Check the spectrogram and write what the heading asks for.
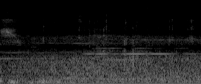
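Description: Steady outdoor background noise: an even, soft hiss of wind and flowing stream water, with no distinct event.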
